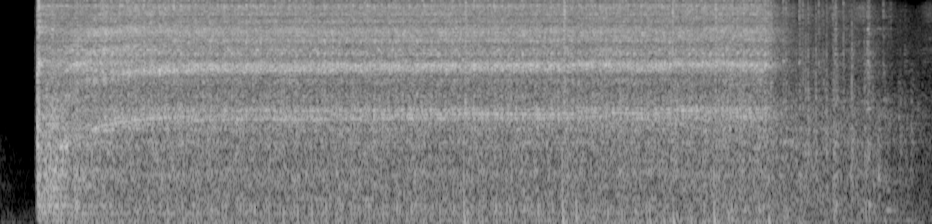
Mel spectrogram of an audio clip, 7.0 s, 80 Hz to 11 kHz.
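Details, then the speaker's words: Troy-Bilt Storm 10030 snowblower, Tecumseh HMSK105 engine, long neglected, fast electric start: steady high starter whine with quick uneven chuffs, engine never catches, tried choke on and off and fuel valve; cranks but won't start, cause unconfirmed. "that is a fast electric start but we're not starting so let's open the choke and let's double check the fuel valve"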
